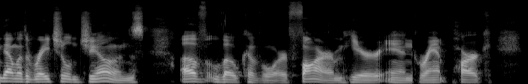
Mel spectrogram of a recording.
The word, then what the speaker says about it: Locavore: So how is it properly pronounced so we can make it known? Locavore.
